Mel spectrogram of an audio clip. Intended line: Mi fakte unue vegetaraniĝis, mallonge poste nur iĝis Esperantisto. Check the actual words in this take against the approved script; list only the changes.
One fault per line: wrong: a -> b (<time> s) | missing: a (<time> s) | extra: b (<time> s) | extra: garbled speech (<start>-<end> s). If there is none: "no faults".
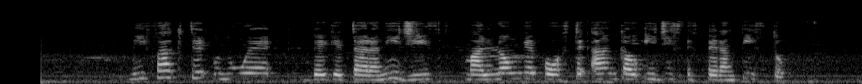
wrong: nur -> ankaŭ (6.0 s)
